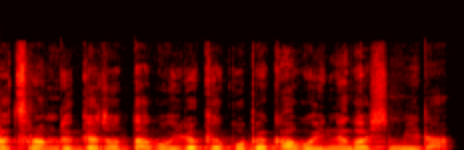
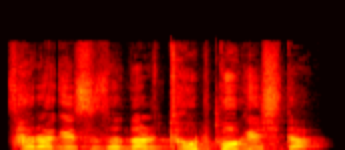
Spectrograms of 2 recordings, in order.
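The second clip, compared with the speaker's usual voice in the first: proclaiming shout; 3 semitones higher, 4 dB louder than usual. Shown as a demonstration. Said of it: "이렇게 외치시기 바랍니다".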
